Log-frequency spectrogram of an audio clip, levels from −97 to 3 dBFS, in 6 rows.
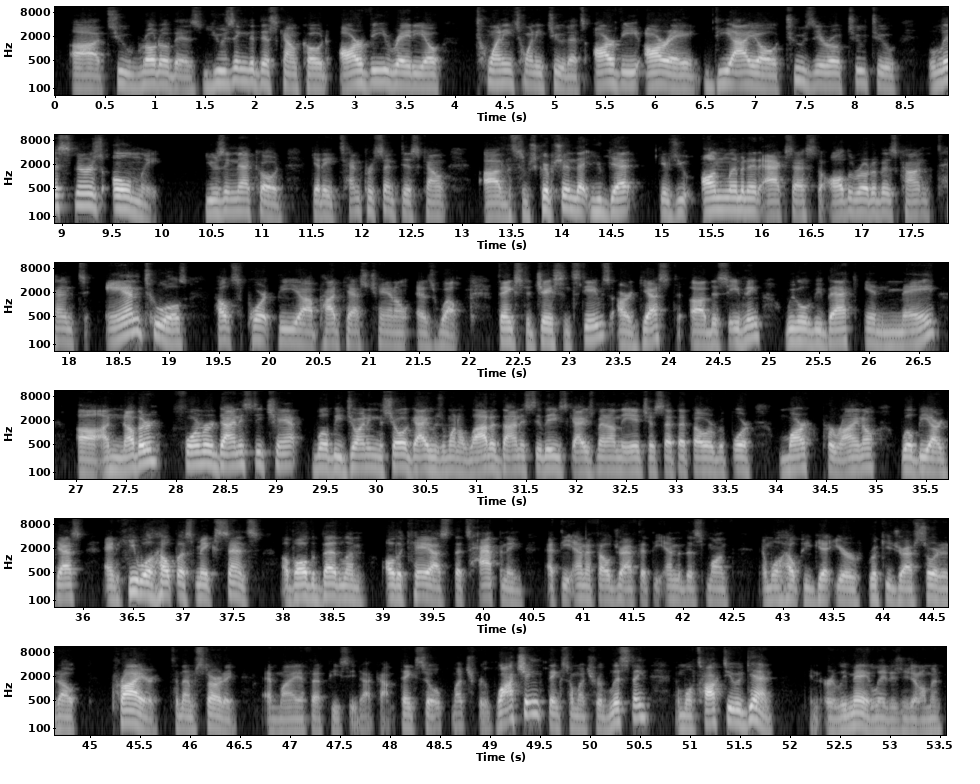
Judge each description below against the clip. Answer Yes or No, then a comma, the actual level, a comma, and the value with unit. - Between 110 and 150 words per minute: No, average, 175 wpm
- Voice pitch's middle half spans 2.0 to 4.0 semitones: Yes, average, 3.6 semitones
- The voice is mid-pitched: No, low, 120 Hz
